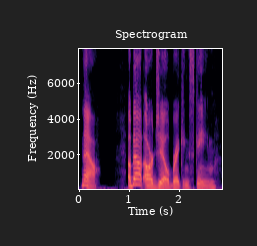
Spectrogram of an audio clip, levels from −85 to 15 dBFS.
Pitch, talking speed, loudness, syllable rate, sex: 175 Hz, 125 wpm, -17 LUFS, 4.2 syllables/s, female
